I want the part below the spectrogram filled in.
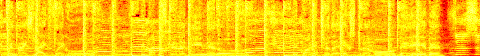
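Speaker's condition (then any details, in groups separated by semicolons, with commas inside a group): No condition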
